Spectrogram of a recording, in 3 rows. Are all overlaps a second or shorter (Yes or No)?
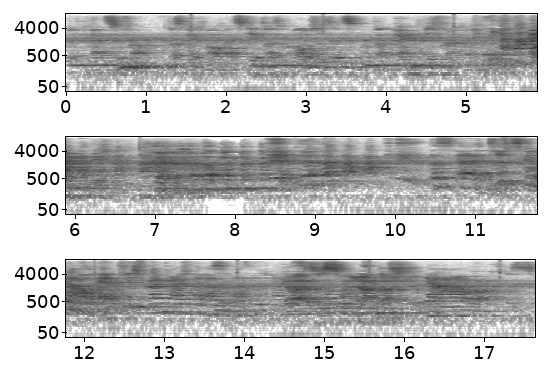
No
